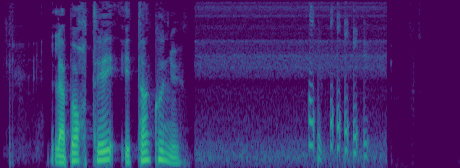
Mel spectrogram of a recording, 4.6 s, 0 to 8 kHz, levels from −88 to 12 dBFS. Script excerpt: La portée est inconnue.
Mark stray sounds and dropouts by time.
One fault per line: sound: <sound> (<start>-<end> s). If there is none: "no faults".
sound: chirp (3.1-3.8 s)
